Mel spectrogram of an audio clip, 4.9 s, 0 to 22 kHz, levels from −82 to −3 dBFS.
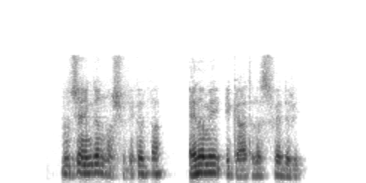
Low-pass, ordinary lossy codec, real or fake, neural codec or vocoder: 7.2 kHz; AAC, 32 kbps; fake; codec, 16 kHz, 0.4 kbps, LongCat-Audio-Codec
